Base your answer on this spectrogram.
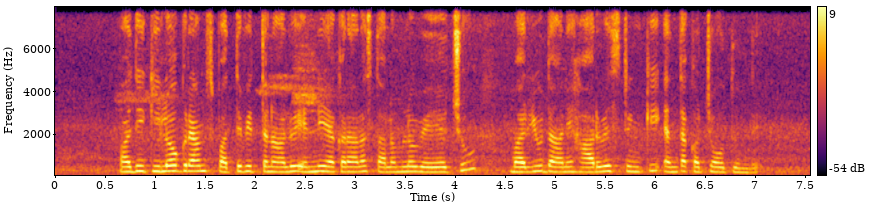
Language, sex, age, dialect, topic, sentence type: Telugu, female, 18-24, Utterandhra, agriculture, question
